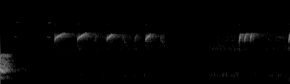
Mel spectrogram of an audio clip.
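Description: Birds call repeatedly outside a nest, the parent pair giving clear, high chirping notes in bursts that pause for a half-second gap before resuming, with no voices present.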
